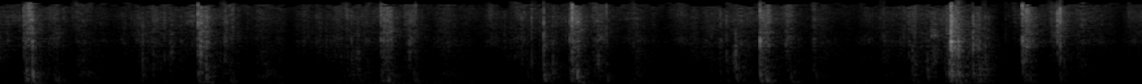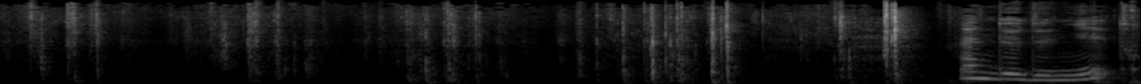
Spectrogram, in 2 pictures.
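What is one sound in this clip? Playing cards riffle and rustle as they are shuffled close by.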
